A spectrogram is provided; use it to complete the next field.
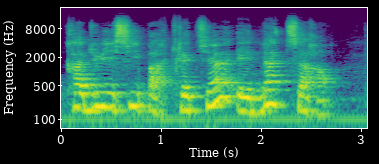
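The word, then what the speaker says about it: نصارى: Le mot traduit ici par chrétien est Natsara, dont la prononciation évoque bien sûr Nazaréen.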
